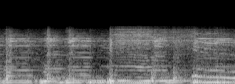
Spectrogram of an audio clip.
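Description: Live band playing an instrumental passage: a drum kit keeps a steady beat under upright bass and keyboards.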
